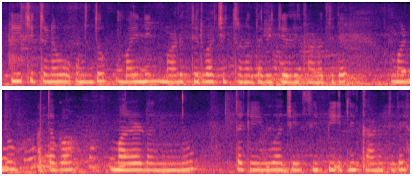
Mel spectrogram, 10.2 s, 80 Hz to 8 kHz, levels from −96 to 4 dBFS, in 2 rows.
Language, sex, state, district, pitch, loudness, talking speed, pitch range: Kannada, female, Karnataka, Dakshina Kannada, 240 Hz, -16 LUFS, 95 wpm, 235-245 Hz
